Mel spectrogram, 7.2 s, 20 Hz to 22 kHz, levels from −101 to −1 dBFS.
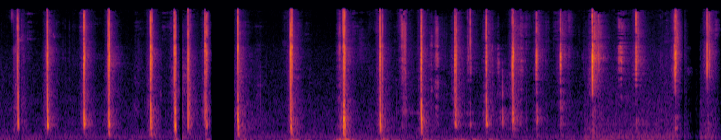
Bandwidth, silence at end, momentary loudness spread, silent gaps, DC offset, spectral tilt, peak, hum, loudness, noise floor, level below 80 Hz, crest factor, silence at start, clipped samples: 17 kHz; 0.1 s; 8 LU; none; under 0.1%; 1.5 dB/octave; 0 dBFS; none; -33 LUFS; -60 dBFS; -64 dBFS; 36 dB; 0.15 s; under 0.1%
